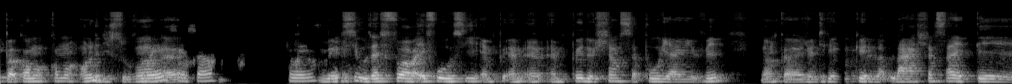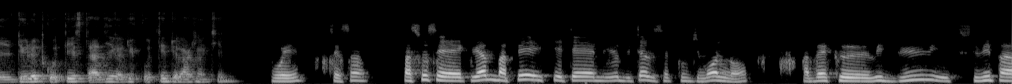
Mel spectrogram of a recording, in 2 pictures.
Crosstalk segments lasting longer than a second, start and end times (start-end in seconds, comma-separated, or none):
none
